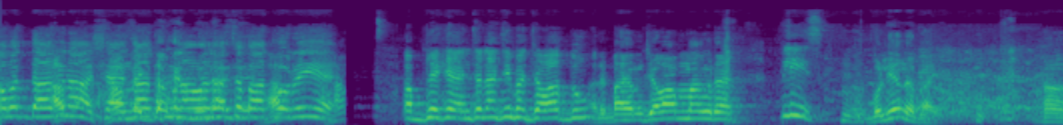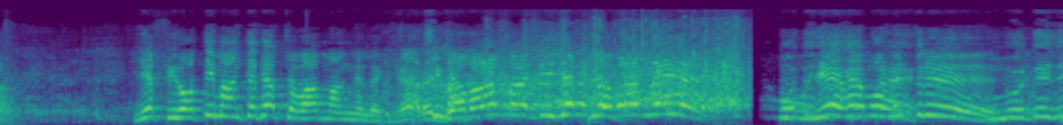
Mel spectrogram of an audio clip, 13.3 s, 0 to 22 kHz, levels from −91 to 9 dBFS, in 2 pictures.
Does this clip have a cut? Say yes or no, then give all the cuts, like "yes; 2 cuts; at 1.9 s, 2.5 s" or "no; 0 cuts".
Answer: yes; 2 cuts; at 2.2 s, 11.4 s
